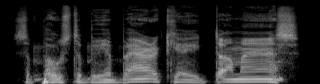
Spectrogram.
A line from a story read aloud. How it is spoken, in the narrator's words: he muttered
